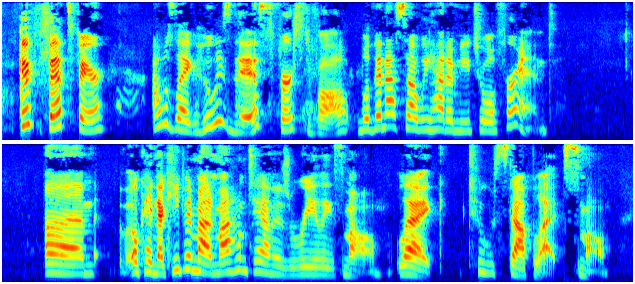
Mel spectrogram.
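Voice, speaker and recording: A woman with a Texan accent talks at a fairly slow pace and a high pitch, her pitch swinging very widely. The sound is dry and close with no echo, and the background is quiet. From West Texas. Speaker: podcast guest. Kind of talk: casual chat. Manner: animated.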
